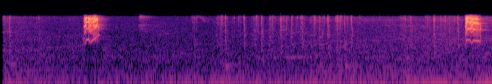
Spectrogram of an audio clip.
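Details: Female yellow-bellied seedeater calling, a call used to stimulate males to sing: two short, sharp, high chip notes about six seconds apart over a faint steady hiss.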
